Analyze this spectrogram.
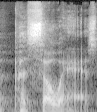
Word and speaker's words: psoas: and that's called the psoas. No, I'm just kidding, the P is silent. Psoas.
